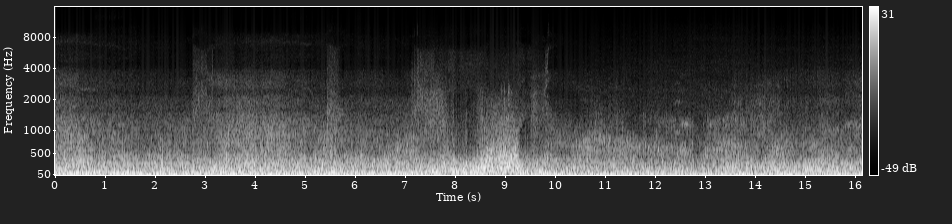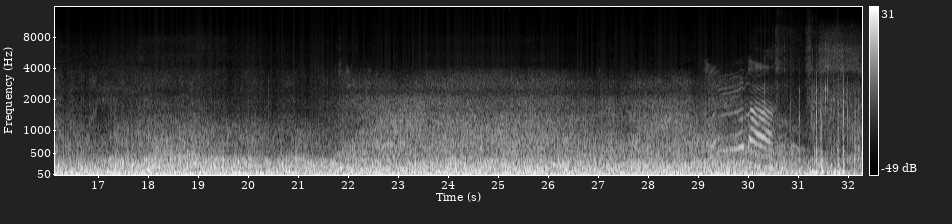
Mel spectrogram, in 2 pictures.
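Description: Wind from a tandem paraglider's flight buffeting the camera microphone, a steady loud rushing that swells briefly about nine seconds in.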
